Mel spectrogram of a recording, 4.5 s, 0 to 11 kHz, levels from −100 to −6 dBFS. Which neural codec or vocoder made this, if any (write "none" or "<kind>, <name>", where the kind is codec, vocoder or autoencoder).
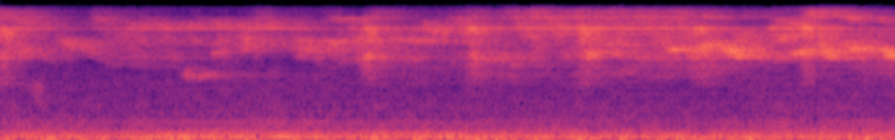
vocoder, WaveNeXt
